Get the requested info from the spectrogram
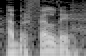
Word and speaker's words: Aberfeldy: Eller hur var det man uttalar nu professorn? Aberfeldy. Aberfeldy, okej. Okay.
